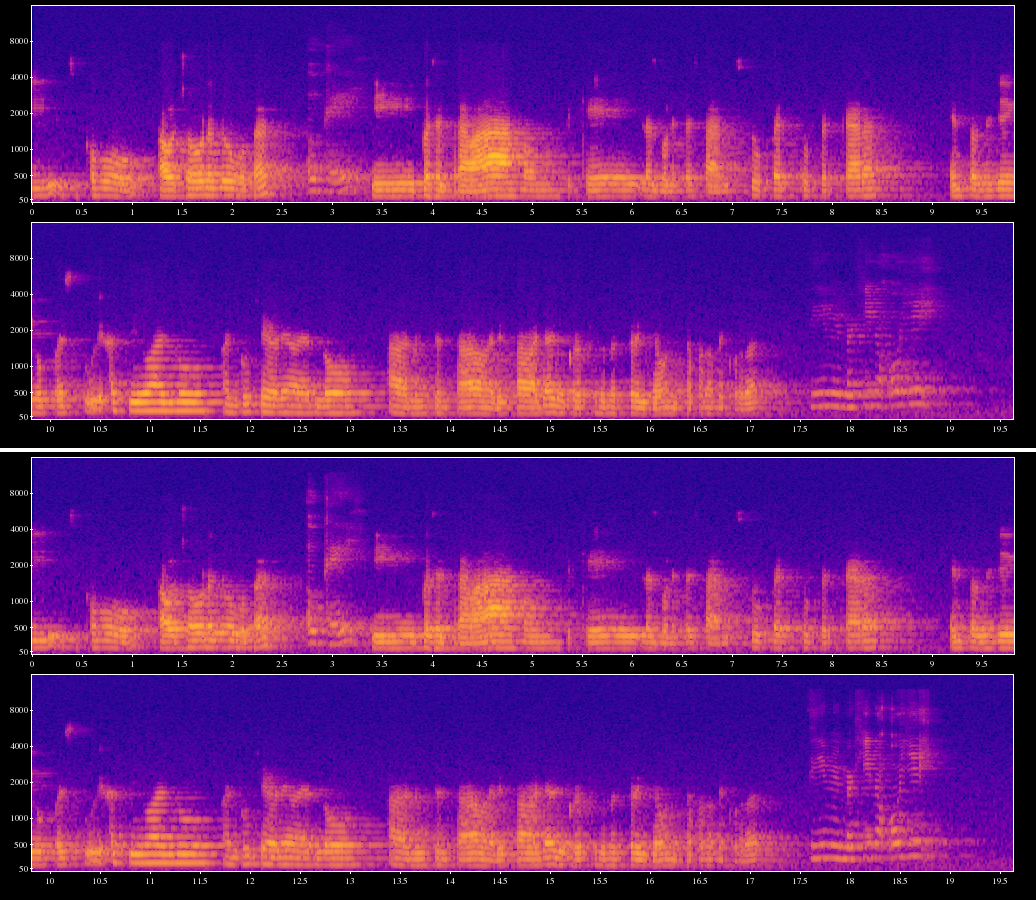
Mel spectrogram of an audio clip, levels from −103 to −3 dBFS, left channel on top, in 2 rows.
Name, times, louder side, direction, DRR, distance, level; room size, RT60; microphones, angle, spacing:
voice 1, 0.0-2.4 3.4-5.3 5.5-8.5 9.2-13.1 13.4-17.1, left 2 dB, 20° left, 9 dB, 0.4 m, -28 dB
voice 2, 2.7-3.3 17.6-18.8, right 2 dB, 90° right, 2 dB, 1.1 m, -38 dB
12.0 x 5.8 x 3.7 m, 1.2 s
head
